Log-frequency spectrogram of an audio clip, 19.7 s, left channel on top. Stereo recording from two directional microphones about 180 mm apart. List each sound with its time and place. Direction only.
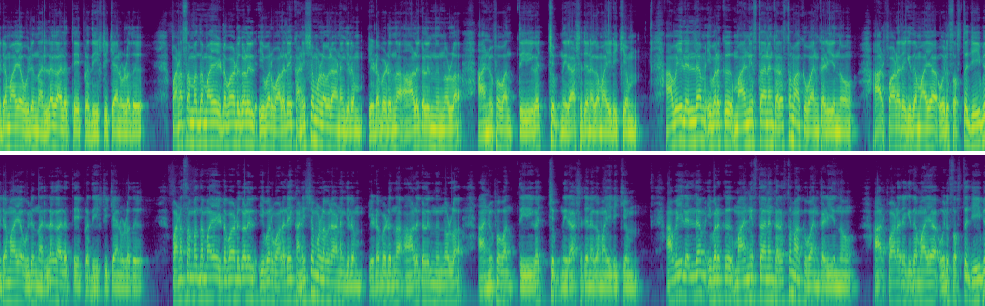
0.0 s a man's voice: 50° left (ahead or behind)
